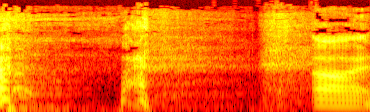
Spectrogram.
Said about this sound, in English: By the way, I just want to take another moment to discuss that the dog is snoring so fucking loudly right now.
